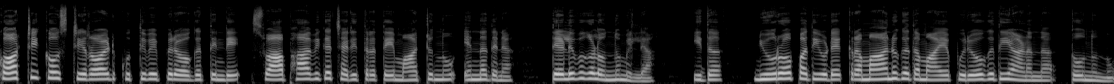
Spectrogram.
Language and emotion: Malayalam, neutral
